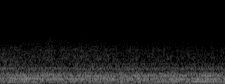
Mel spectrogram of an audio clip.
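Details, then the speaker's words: Circa 2004–2006 Chevrolet 1500 V8 with check-engine light, a sensor already replaced: lumpy, uneven idle as a cylinder skips, possibly a dead cylinder. "she's definitely skipping let's put it in drive"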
